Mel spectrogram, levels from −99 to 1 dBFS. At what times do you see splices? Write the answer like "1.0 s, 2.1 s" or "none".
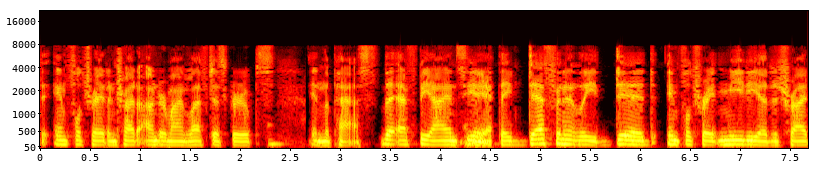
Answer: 4.5 s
